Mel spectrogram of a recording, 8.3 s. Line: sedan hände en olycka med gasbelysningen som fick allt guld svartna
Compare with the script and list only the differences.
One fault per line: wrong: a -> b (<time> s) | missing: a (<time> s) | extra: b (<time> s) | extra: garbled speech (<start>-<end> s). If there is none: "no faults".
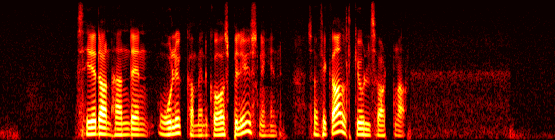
no faults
